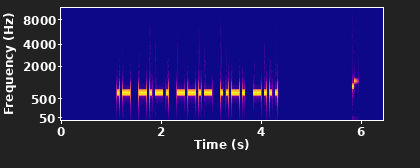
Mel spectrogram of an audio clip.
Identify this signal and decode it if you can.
Morse code, heard as a keyed tone, about 22 wpm, 700 Hz. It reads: ACQFB
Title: Code Groups - 5 Letters - 22wpm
